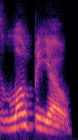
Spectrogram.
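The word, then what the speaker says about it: λυπέω: If you look up that Greek word here used for grieve, it's pronounced as lopio.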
